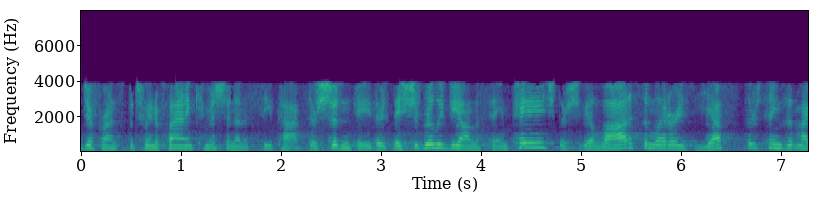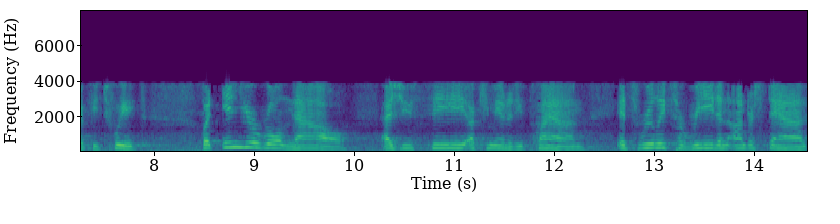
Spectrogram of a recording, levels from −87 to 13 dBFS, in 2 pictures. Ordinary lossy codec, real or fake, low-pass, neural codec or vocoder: AAC, 16 kbps; fake; 7.2 kHz; vocoder, 22.05 kHz, 80 mel bands, WaveNeXt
